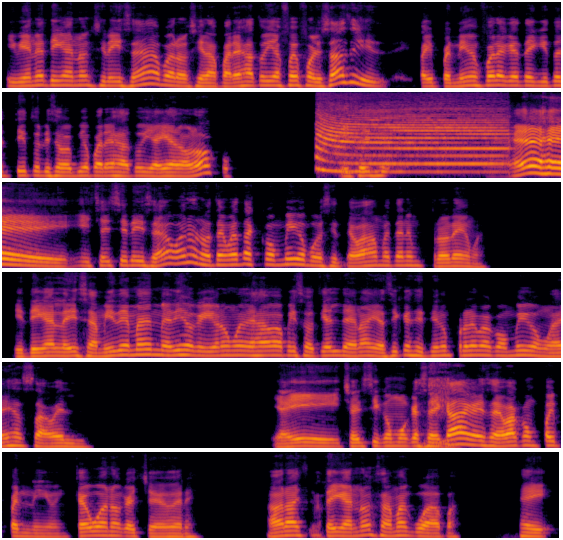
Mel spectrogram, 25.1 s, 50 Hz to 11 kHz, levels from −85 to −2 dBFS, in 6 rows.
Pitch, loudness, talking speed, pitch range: 155 Hz, -24 LUFS, 255 wpm, 140-170 Hz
